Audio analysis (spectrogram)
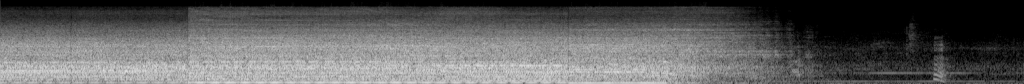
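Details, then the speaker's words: Toyota Land Cruiser FJ40, first run after 20 years sitting in a field: petrol engine runs steady and even, then dies as fuel runs out; fuel pump leaking, needs a seal; the motor sounds good. "you don't want to drive it without leaking anyway because we don't want to burn this thing down but it runs and the motor sounds good"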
